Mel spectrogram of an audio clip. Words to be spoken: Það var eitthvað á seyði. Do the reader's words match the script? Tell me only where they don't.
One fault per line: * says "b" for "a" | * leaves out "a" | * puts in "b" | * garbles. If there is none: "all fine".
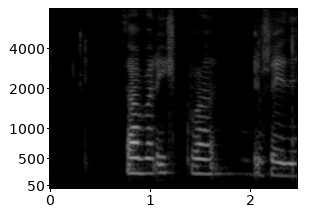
all fine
